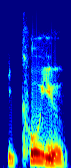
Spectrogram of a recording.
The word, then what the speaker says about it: Kikuyu: realized that man certain things are hard to pronounce, but I took notes. You said Meu and Kiku, right? Kikuyu Kikuyu.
